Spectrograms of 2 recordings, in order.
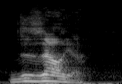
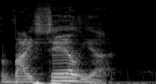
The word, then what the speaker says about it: Visalia: The very next city on the list was Visalia. Yeah, have you ever heard of Visalia, California? Yeah, because it's actually pronounced Visalia.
